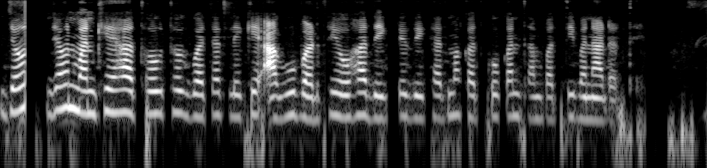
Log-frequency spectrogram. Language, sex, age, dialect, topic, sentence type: Chhattisgarhi, female, 18-24, Western/Budati/Khatahi, banking, statement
